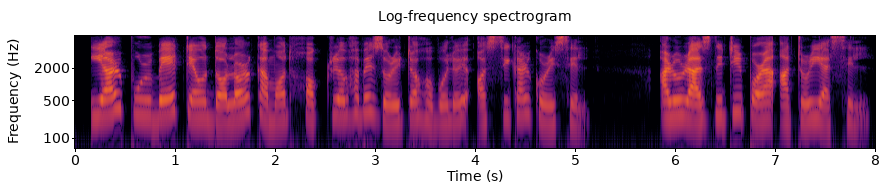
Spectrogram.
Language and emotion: Assamese, neutral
